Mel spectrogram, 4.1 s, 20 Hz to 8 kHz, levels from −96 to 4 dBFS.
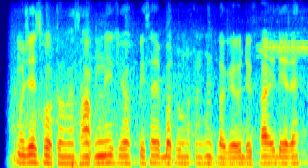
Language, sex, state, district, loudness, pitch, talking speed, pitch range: Hindi, male, Madhya Pradesh, Umaria, -19 LUFS, 120 Hz, 205 wpm, 115-125 Hz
